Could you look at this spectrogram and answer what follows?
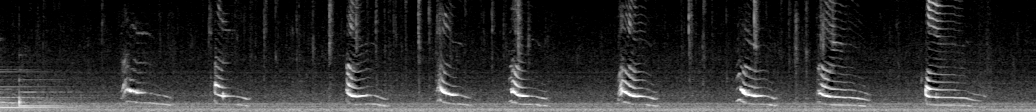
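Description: Siberian kitten meowing over and over, nine calls about a second and a half apart, each sliding down in pitch. The owner takes this for the kitten crying as it searches for its mother.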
